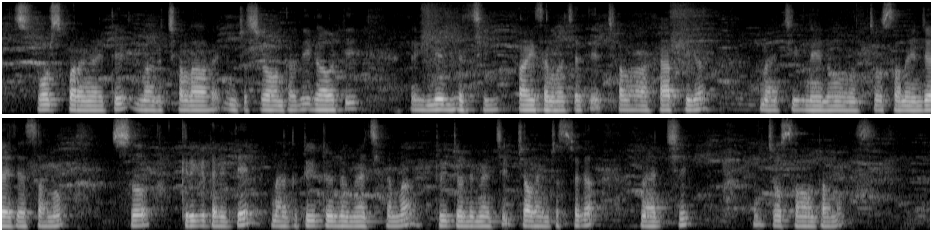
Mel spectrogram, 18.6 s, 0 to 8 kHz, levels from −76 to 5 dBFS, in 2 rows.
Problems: none marked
